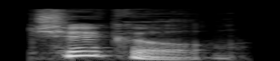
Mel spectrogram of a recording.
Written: chicle

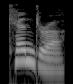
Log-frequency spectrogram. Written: kendra

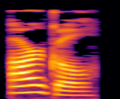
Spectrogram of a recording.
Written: argall

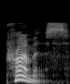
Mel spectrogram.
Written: promise

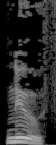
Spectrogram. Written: knuth

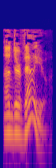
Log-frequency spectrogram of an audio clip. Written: undervalue

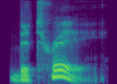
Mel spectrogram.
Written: betray

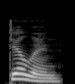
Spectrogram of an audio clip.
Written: dyllan

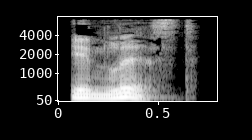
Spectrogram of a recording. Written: enlist

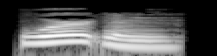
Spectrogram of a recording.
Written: hwertun

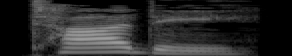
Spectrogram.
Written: tadi

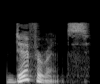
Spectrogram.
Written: deference

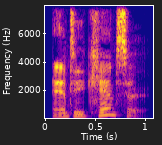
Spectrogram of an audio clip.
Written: anticancer

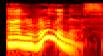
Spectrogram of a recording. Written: unruliness

